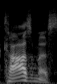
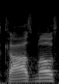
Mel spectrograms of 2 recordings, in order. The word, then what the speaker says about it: Cosmos: That is mostly the mispronunciation is Cosmos, but you got to add the us into it because they like to Cosmos. be. The galactic-themed town might lend itself to pronunciation similar to the space term, but locals refer to the tiny town with the us sound at the end.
